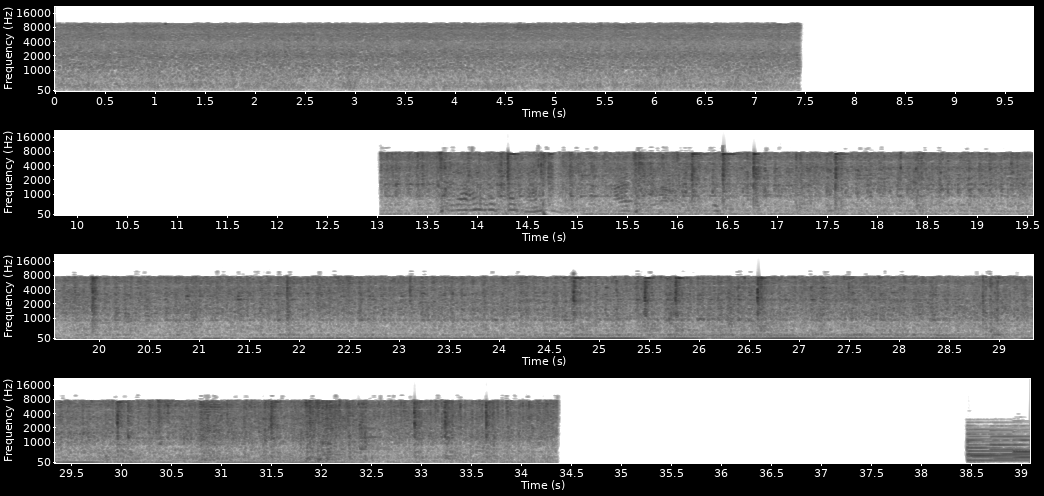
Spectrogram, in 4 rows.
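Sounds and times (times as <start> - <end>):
low machine rumble: 13.0 - 31.5
sharp machine clicks: 13.1 - 30.5
wooden sticks clattering: 13.2 - 22.6, 24.4 - 34.4.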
